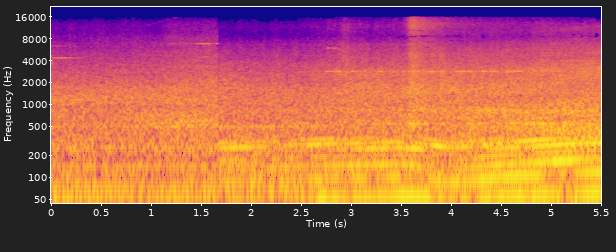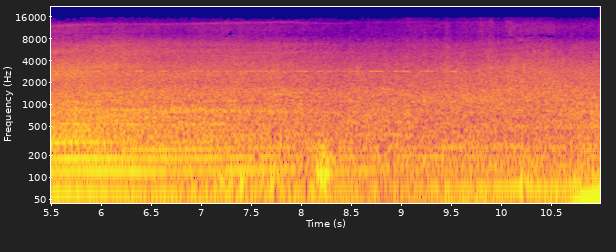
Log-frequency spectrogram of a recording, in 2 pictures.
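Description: Diesel engines of single-decker buses running as they move off and pull past close by, the engine note rising and falling. A brief hiss comes about three and a half seconds in, and a single knock a little after eight seconds.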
